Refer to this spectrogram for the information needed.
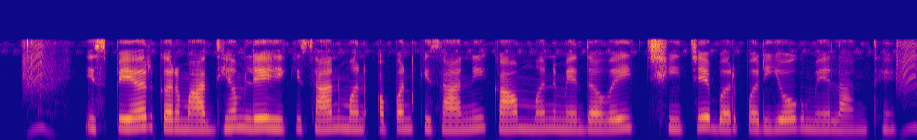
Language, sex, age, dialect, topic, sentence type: Chhattisgarhi, female, 18-24, Northern/Bhandar, agriculture, statement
